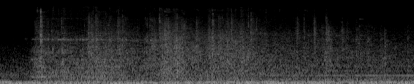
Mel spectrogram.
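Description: A panelled sectional garage door rolling open. It starts suddenly into a steady mechanical rumble with a low hum and rattling clicks, and a faint steady tone joins near the end.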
